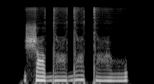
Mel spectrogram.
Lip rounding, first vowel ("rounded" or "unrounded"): unrounded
